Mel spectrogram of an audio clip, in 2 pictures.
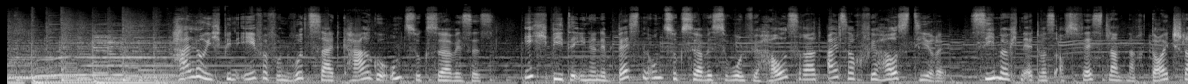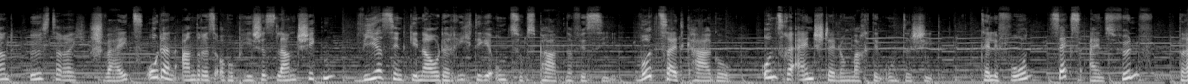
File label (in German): Spot; Woodside Cargo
